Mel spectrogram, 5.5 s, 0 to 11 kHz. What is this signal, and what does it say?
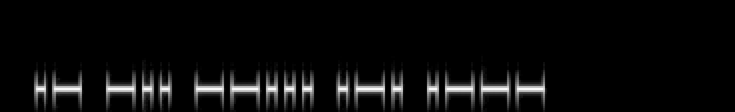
Morse code, heard as a keyed tone, about 18 wpm, 700 Hz. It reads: AD7RJ
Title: Speed Racing - USA 2x2 Call Signs 15wpm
